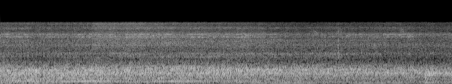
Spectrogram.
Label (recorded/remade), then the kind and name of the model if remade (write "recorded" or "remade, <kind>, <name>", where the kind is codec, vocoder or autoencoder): recorded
